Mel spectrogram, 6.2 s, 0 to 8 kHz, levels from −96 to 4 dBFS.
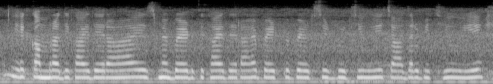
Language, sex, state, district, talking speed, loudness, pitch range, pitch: Hindi, female, Rajasthan, Nagaur, 215 wpm, -15 LUFS, 240-250 Hz, 245 Hz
